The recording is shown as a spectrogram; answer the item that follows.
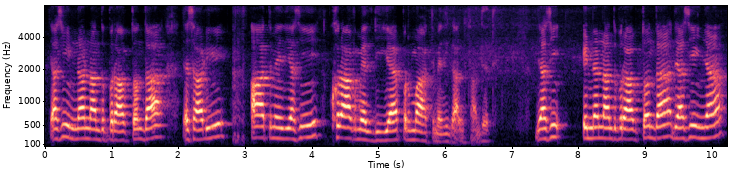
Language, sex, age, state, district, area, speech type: Dogri, female, 60+, Jammu and Kashmir, Reasi, rural, spontaneous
